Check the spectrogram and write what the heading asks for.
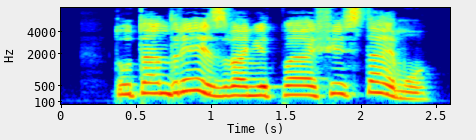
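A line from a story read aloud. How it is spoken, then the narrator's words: Joyful. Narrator (Russian): радостно сообщила Ария, подбежав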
